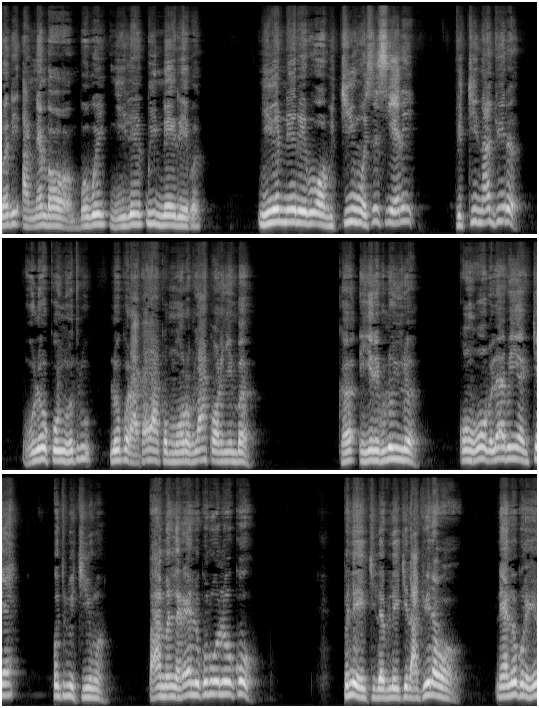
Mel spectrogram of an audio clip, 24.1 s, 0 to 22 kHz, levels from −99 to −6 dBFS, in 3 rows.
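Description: No technical faults can be heard anywhere in this speech recording.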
